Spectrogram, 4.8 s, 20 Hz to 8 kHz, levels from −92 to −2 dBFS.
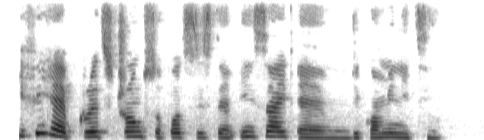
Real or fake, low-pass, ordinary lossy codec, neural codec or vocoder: real; none; none; none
